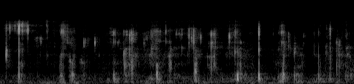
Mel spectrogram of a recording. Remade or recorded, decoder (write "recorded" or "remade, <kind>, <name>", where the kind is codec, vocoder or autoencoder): remade, codec, SNAC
